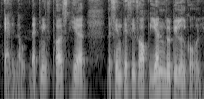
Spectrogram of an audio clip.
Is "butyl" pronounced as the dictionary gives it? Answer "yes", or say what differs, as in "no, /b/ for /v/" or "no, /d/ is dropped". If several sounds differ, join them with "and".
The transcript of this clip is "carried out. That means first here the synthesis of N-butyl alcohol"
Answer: yes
